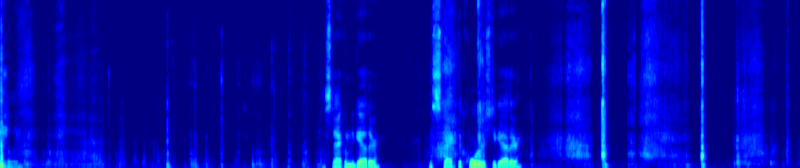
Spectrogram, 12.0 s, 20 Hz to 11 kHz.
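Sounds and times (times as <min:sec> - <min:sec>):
coins scraping on a surface: 0:08.2 - 0:08.9.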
